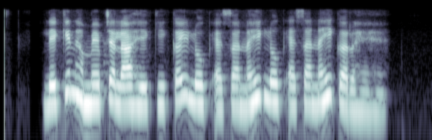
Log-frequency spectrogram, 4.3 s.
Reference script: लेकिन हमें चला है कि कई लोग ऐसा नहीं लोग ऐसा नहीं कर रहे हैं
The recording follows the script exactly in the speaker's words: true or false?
true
